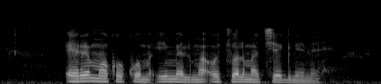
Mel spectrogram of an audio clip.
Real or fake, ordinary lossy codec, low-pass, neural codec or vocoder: real; none; 5.4 kHz; none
